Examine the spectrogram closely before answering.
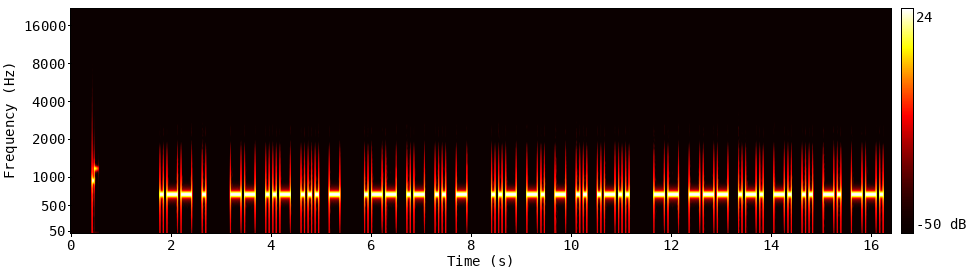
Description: Morse code, heard as a keyed tone, about 17 wpm, 700 Hz. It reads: WE MUST WAIT UNTIL MORNING
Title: Sentences from Top 1300 Words 17wpm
